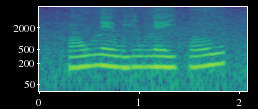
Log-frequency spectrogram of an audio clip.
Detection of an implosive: absent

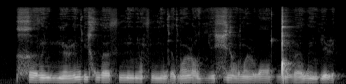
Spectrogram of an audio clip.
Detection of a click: present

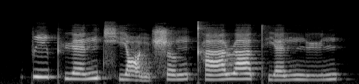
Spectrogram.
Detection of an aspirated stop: present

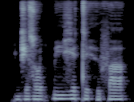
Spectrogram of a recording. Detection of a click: absent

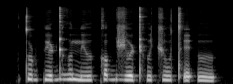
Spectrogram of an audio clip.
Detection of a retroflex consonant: present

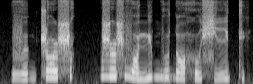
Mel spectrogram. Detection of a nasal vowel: absent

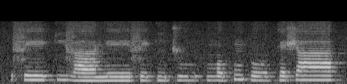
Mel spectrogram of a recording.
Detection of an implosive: absent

